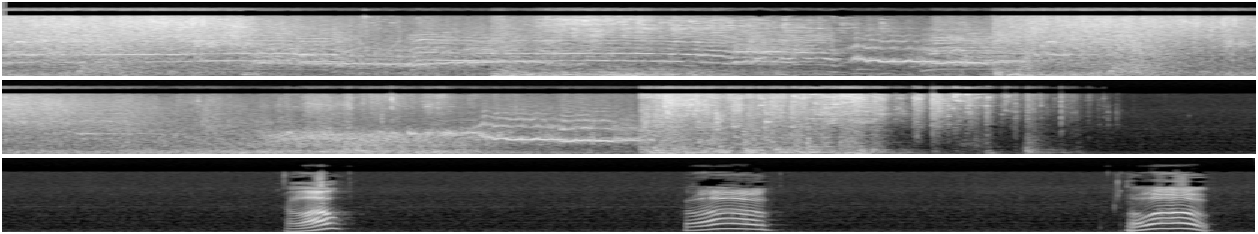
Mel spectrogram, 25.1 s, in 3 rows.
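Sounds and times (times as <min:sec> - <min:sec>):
tyres screeching: 0:00.0 - 0:07.2
glass smashing: 0:00.0 - 0:09.1, 0:12.6 - 0:15.7.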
